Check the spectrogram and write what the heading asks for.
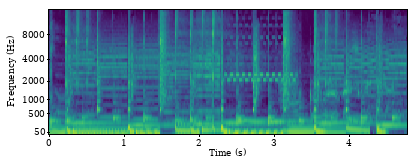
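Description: A loud mobile phone ringtone plays a bright electronic melody of stepped synth notes over a steady bass pulse, repeating without pause and with no voices over it.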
